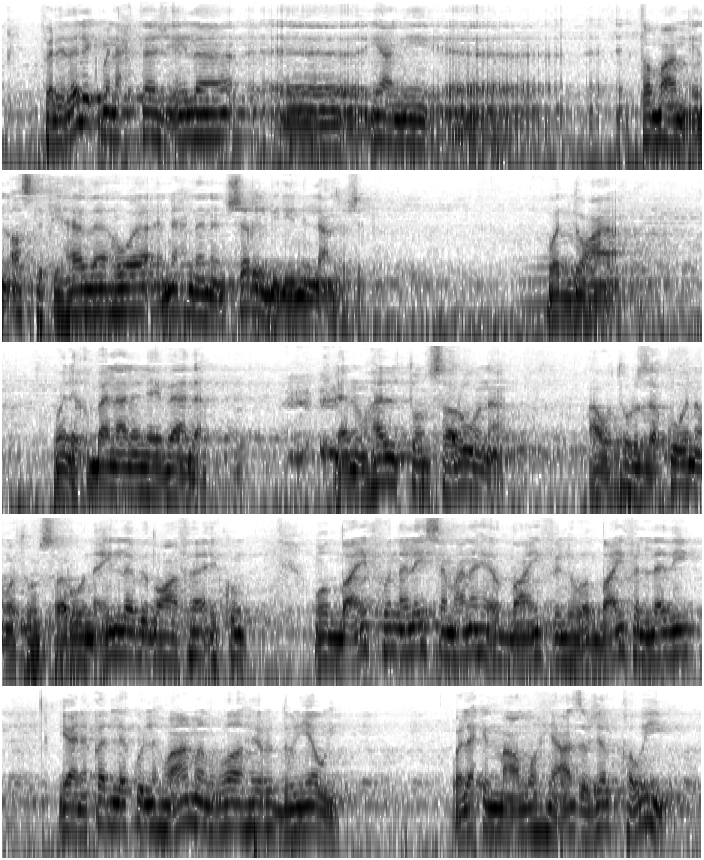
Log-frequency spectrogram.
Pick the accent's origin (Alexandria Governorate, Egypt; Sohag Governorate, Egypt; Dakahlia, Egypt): Sohag Governorate, Egypt; Sohag; أذكر في بلدي، يعني أنا من سوهاج، كنت أذهب وعمري تقريبا حوالي 10 سنوات أو 15 سنة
